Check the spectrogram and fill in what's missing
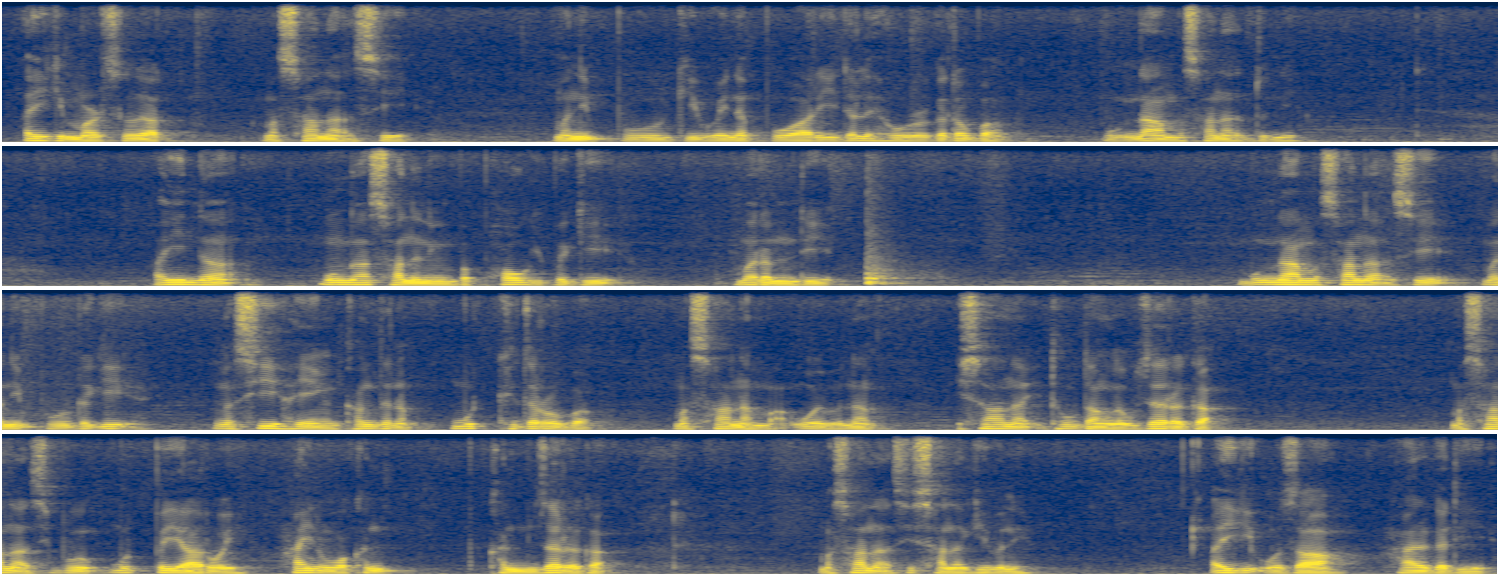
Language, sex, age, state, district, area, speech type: Manipuri, male, 30-45, Manipur, Bishnupur, rural, spontaneous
